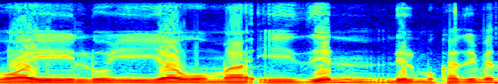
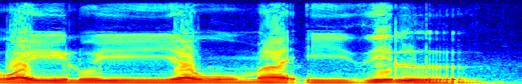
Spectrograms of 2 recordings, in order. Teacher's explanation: kita masukkan ke huruf lamnya secara langsung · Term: idgham bila gunnah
